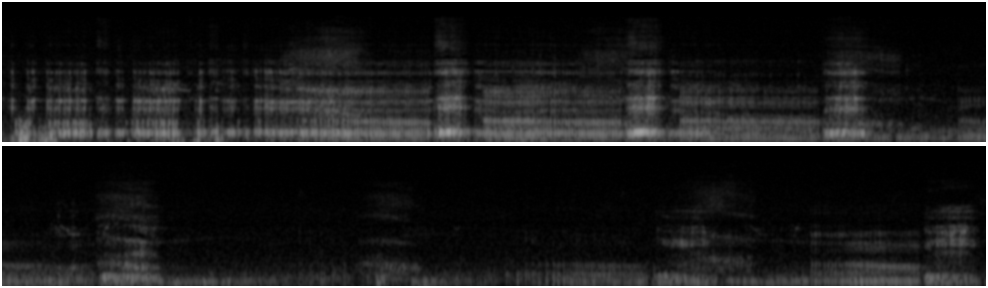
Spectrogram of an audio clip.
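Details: During mating season a male koala bellows with very deep, rasping, snore-like grunts alternating with belching exhalations, while a nearby female makes screeching sounds.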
